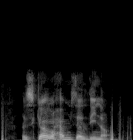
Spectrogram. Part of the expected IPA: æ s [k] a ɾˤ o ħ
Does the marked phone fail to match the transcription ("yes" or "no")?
no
